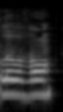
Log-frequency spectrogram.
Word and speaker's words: Louisville: outside of Louisville um you have to say it like Louisville it's Louisville if you say any differently you're wrong if you're talking about the Kentucky city oh my God it's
